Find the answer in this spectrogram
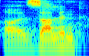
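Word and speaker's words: Zahlen: German language के अंदर numbers को ज़ालन प्रोनाउंस किया जाता है या लिखा जाता है, तो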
